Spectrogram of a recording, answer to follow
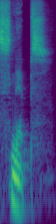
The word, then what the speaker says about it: SNPs: It looks for something completely different in the DNA called single nucleotide polymorphisms, or SNPs, and then that is pronounced SNPs.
